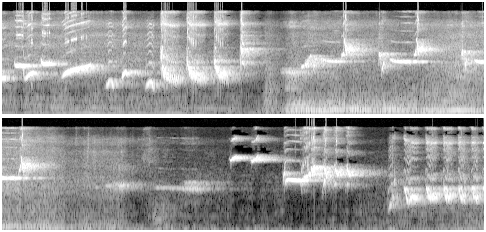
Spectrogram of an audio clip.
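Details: White-rumped shama song meant to make other birds sing: bursts of rising whistles and short trills, a stretch of louder, rougher notes over background noise, then scattered high whistles and a trill.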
